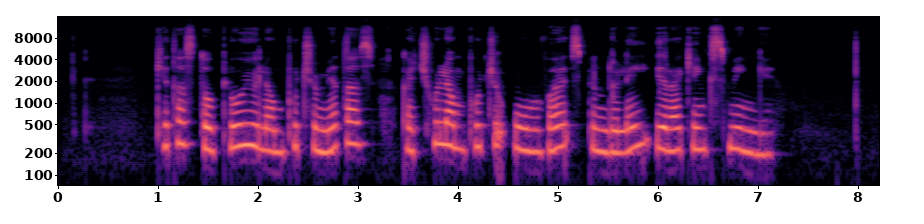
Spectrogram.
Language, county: Lithuanian, Panevėžys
